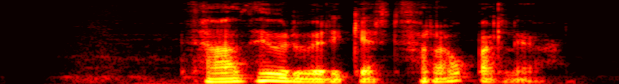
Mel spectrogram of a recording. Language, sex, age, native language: Icelandic, male, 60-69, Icelandic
